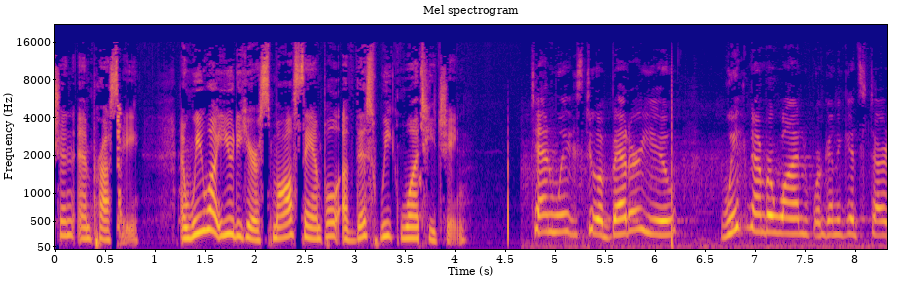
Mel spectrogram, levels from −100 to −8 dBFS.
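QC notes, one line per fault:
0.59–0.67 s and 3.59–3.67 s, damaged data in a compressed stream. Each event lasts about 80 ms, and the second comes just after "sample of this week". Both briefly disrupt the speech. Part of the compressed stream was corrupted at these points. The decoder misread the bad frames and output garbled sound until it found a valid frame header and recovered sync.
4.53–4.55 s and 6.17–6.19 s, loud pop. Each is a single sharp pop lasting about 20 ms. The first peaks about 15 dB above the speech and the second about 10 dB above it. The speech carries on underneath both pops without a break. The likely cause is a sudden voltage step or spike, such as a plug, switch, static discharge or driver glitch, added to the signal. The downstream circuitry shaped it into a brief pop.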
